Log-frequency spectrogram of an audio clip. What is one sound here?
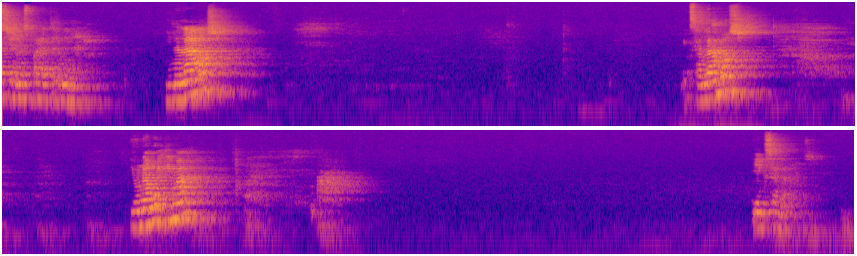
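A woman speaks calmly and clearly into a close microphone, giving instructions in short bursts.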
